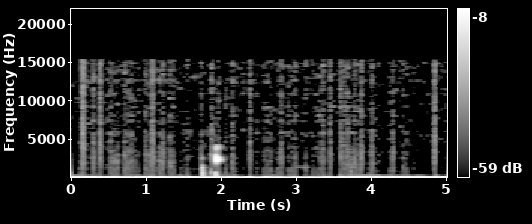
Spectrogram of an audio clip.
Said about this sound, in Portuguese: Não, o cara parou o carro dele aqui na minha frente na minha porta, velho.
